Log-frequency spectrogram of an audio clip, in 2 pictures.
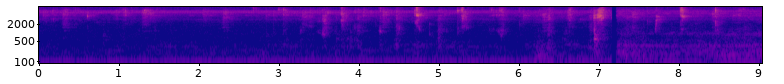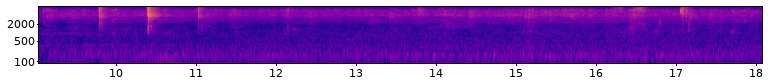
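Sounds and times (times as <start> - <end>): steady low hum: 0.0 - 18.0
person chewing food: 0.2 - 18.0.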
